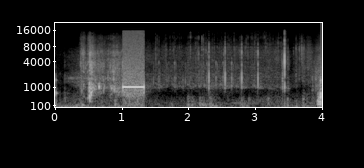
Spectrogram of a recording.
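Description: A small fish tossed overboard lands in the water with a light splash, followed about a second in by a short, sharp-edged beep: a burst of hiss with a steady tone, the loudest thing here. A few faint clicks follow in the quiet.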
